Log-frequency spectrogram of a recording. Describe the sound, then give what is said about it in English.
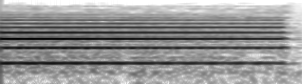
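A loud, steady half-time siren at a football match between Ainslie and the Queanbeyan Tigers blares for about two seconds on a single sustained tone rich in harmonics, then cuts off abruptly with a brief fading tail. “Half time siren couldn't come quickly enough for the Tigers.”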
